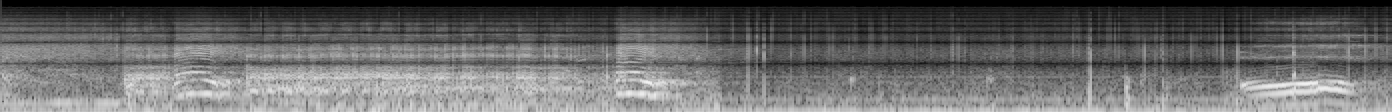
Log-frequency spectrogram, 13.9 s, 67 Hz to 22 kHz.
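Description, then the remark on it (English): A 4,000-pound hippopotamus surfaces in its pool amid splashing, rushing water, then gives three deep, harmonic honking calls, two close together early on and a louder, wheezing one near the end. “Listen as 4,000 pounds of hippopotamus surfaces in its pool and issues its call.”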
